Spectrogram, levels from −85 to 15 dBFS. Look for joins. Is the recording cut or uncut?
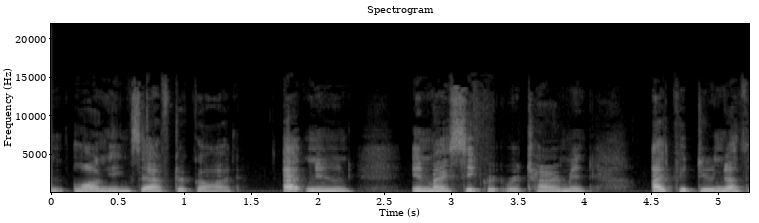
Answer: uncut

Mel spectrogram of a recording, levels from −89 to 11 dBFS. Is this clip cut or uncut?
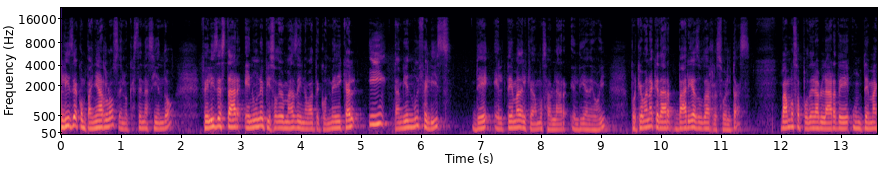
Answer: uncut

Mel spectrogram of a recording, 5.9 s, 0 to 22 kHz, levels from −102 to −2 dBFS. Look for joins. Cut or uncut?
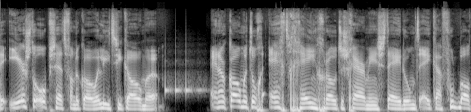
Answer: cut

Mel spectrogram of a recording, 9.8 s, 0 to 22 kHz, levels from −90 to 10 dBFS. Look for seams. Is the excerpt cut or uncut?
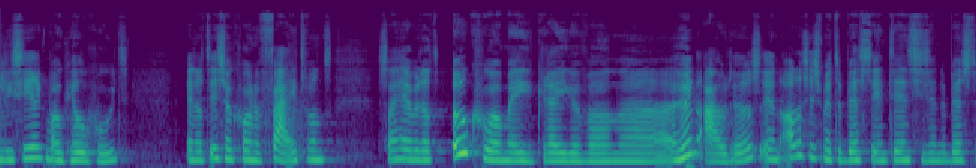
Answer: uncut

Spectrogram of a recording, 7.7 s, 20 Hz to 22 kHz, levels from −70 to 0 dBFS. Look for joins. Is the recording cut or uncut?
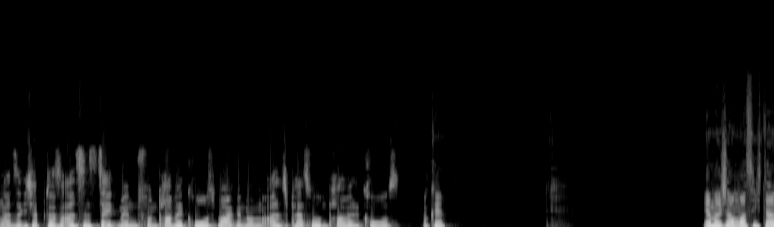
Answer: uncut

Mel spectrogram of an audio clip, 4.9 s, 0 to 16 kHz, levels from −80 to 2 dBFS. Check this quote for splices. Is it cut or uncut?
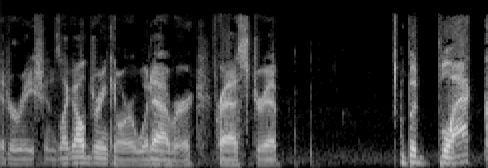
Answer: cut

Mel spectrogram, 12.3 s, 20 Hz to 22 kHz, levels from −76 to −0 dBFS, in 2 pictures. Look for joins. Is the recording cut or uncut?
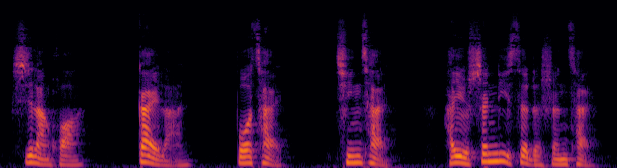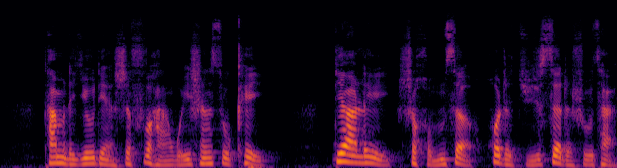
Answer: uncut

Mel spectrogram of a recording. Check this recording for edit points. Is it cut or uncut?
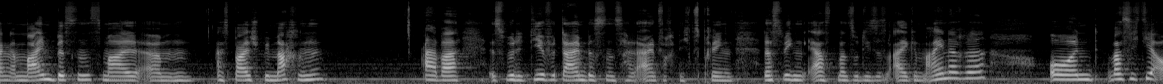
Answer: uncut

